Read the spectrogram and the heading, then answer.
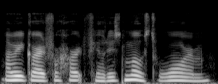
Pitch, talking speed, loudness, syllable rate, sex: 180 Hz, 190 wpm, -15 LUFS, 4.4 syllables/s, female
